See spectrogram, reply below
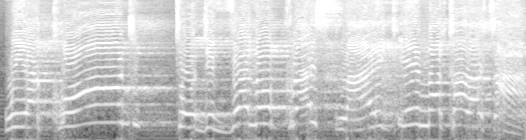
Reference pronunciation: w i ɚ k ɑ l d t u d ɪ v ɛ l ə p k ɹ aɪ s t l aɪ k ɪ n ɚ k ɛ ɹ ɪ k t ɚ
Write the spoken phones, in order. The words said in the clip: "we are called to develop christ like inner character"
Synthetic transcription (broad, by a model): w i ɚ k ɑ d t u d ɪ v ɛ l ə p ɹ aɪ s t l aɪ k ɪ n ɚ k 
